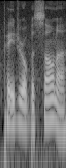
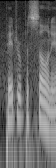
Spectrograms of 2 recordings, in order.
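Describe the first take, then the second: First: The surname ends in an 'ah' sound. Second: The surname ends in an 'ee' sound. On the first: The speaker calls it wrong. "I've been calling him Pedro Bassona" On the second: The speaker calls it right. "it's Pedro Bassoni"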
